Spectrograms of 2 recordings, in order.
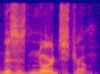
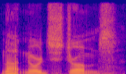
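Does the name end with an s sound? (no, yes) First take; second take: no; yes. First: The name ends without an s sound. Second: The name ends with an s sound. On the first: The speaker calls it right. "It's just Nordstrom" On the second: The speaker calls it wrong. "I've always called it Nordstrom's. With an S on the end"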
